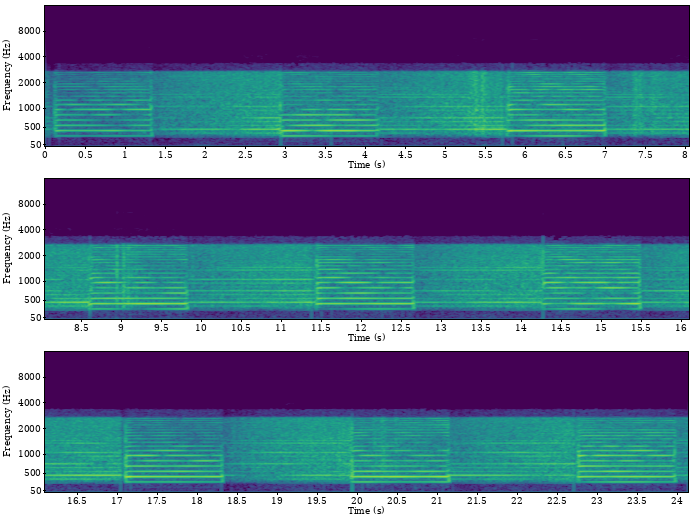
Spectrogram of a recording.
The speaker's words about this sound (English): And if the Soviets or if the Russians feel as though everything is destroyed, then whatever this is, this buzz or this robot, will launch the missiles indiscriminately. That's what I think is creepy about the buzzer.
